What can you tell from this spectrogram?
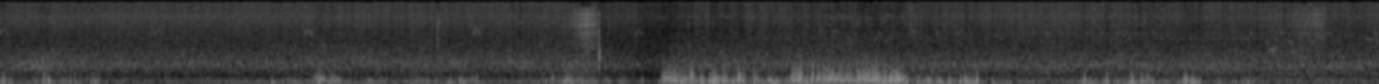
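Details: Dull, low hoof strikes from a Dutch Warmblood horse, sparse at first, then building into a loud, dense cluster midway before thinning out again, with soft rustling outdoors.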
